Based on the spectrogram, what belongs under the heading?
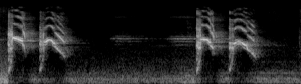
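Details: Ringneck green parrot squawking: two quick pairs of shrill, grating screeches with a bent, up-and-down pitch, the pairs about two seconds apart, against a low indoor background hum.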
